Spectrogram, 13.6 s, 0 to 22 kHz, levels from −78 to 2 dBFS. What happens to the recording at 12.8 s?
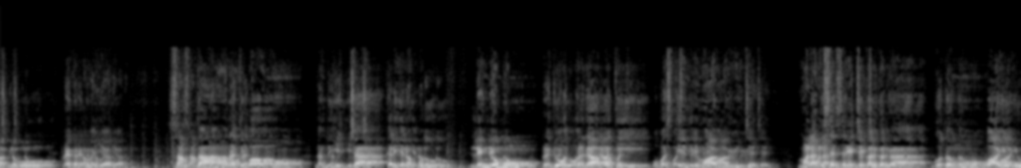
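At 12.8 s a doubled audio track is present, likely from a second, slower capture path, so a copy around 5 dB quieter trails about 150 ms behind throughout.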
